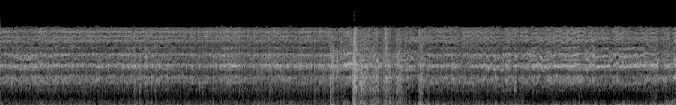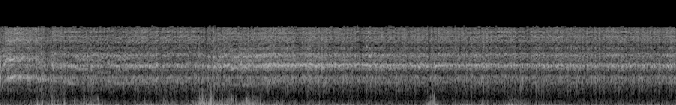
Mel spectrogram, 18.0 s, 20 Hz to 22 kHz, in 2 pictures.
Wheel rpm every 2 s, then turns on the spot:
230, 240, 210, 220, 240, 220, 230, 230, 230.
none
